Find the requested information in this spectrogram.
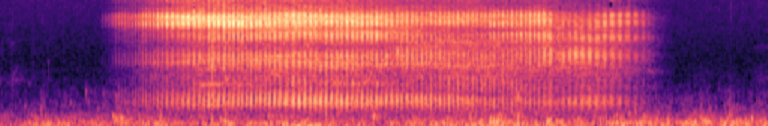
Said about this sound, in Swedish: Det är en späckhuggare!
